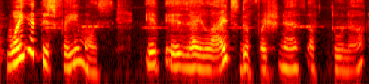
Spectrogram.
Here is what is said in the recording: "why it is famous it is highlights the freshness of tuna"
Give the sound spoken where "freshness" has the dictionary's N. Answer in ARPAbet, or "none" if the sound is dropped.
N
